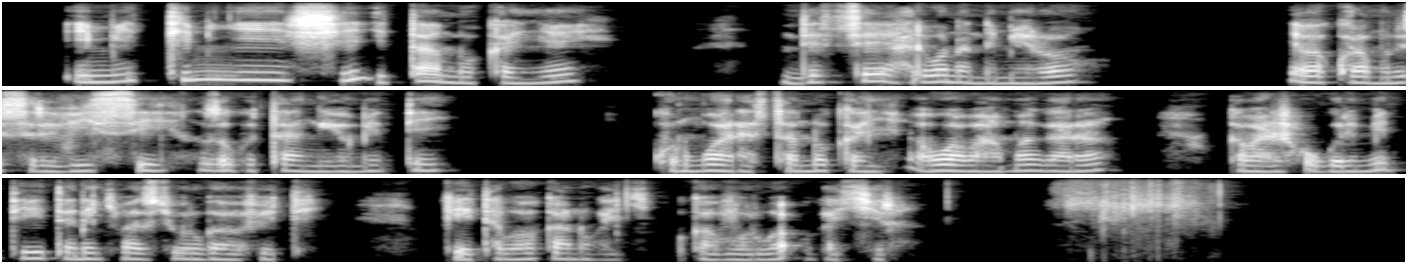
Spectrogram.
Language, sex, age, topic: Kinyarwanda, male, 18-24, health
